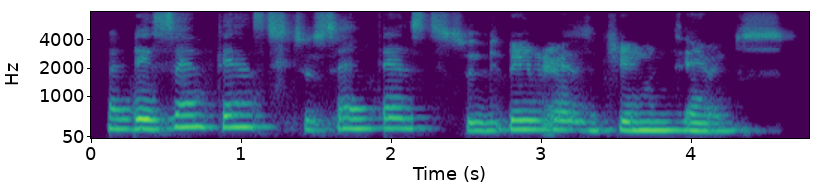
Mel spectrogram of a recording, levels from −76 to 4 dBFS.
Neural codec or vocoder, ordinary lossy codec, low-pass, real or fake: codec, 16 kHz, 1 kbps, FreqCodec, larger model; none; none; fake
